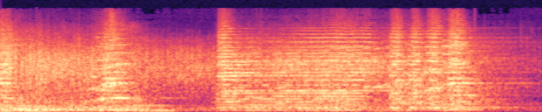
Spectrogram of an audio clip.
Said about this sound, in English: The theater's gonna blow! A deafening blast shook the area as the theater exploded.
